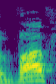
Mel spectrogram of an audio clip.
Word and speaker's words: vav: So this Right, the vav here, which is pronounced as a W or a V, and I pronounce it as a V, the, this can change a lot.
